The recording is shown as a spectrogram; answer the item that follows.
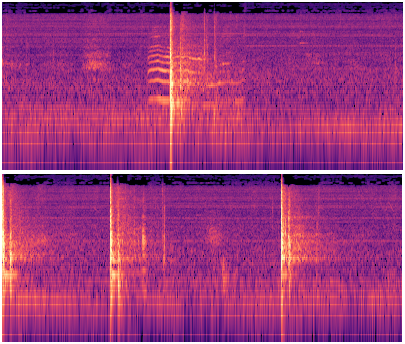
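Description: Chopping axe biting into an upright standing block of wood, four heavy strikes spaced one and a half to three seconds apart, each a sharp crack with a short ring after it.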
